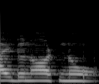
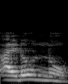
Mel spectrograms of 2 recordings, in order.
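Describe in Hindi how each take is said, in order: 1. Do और not दो अलग शब्दों की तरह बोले जाते हैं। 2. Do और not एक ही अक्षर (syllable) में मिल जाते हैं। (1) "पुराने लोग आज भी इस तरह से do not बोलते. That's not okay" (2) "जब इसको प्रोनाउंस करेंगे तो क्या प्रोनाउंस करेंगे? आई डोंट"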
